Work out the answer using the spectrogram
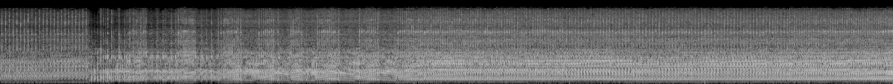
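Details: Homelite LX30 (Super 2-type) chainsaw after a carburetor kit (K10-WAT) replacement, started and warmed up, air filter refitted; it fires, blips several times, then holds a clean, steady high buzz without stumbling, so it runs well.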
